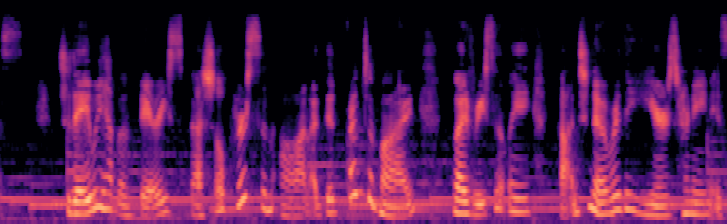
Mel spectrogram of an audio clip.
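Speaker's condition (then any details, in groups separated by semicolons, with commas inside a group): No condition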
